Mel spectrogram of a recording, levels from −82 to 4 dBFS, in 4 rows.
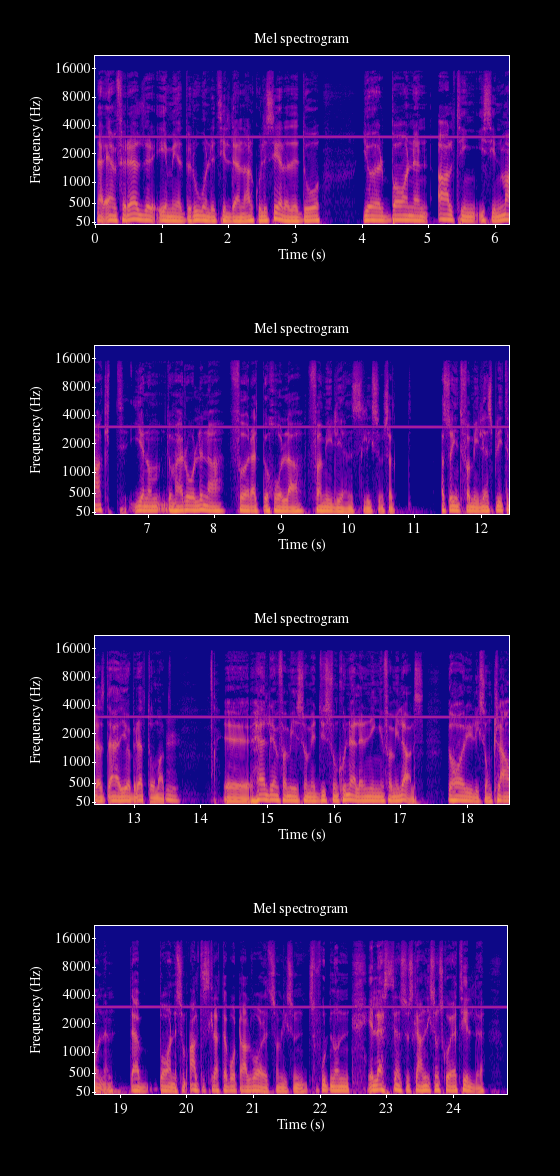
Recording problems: high-pitched whine; faint; throughout; 3 kHz, 20 dB below the speech

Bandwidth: 15 kHz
